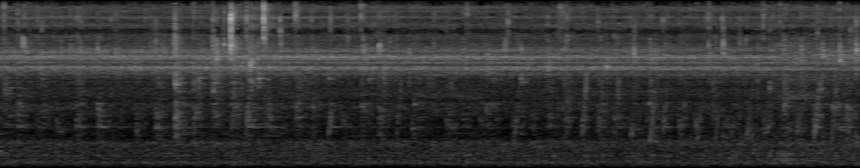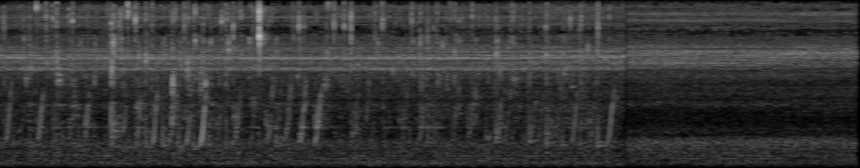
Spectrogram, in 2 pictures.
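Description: Liquid is poured for frying mirchi bajji, a steady, continuous splashing pour with light crackle that runs for a long stretch before cutting off near the end.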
